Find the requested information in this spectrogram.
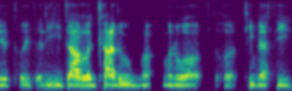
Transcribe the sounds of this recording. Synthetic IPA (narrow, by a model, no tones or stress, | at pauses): idɔɨðədihiːdalˠənkʰadumamanuːɔɔtʰimɛθi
